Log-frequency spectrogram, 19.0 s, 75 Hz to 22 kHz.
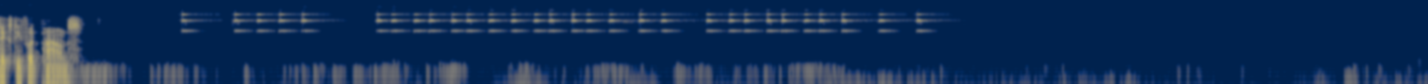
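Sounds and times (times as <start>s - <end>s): torque wrench beeping: 2.4s - 4.3s, 5.0s - 12.4s.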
